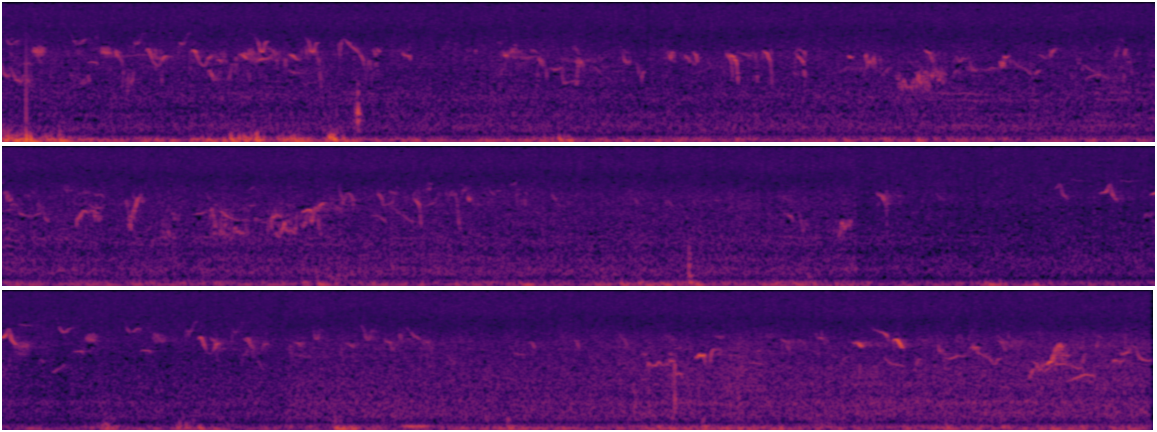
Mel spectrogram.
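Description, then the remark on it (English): A captured wild juvenile crossbill calls repeatedly, giving short, high, chipping notes at an irregular pace over a steady low rumble of wind, with no one talking. “It's recording the bird that was captured is calling now. This is still the wild juvenile.”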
